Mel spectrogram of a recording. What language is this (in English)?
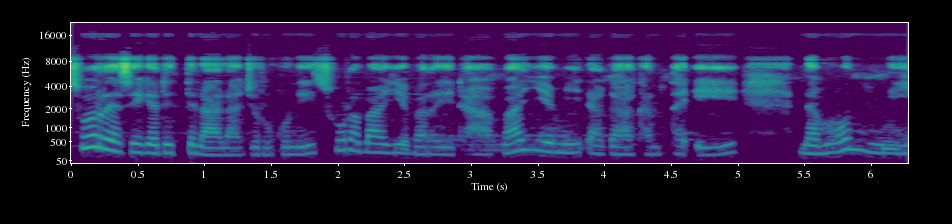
Oromo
